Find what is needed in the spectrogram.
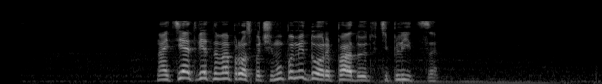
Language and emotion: Russian, angry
